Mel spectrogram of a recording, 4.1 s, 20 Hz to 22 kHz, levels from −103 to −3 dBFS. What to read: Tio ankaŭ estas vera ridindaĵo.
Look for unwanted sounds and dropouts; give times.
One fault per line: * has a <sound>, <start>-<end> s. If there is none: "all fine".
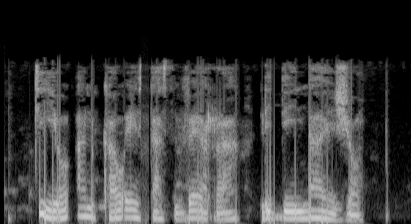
* has a dropout, 1.4-1.5 s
